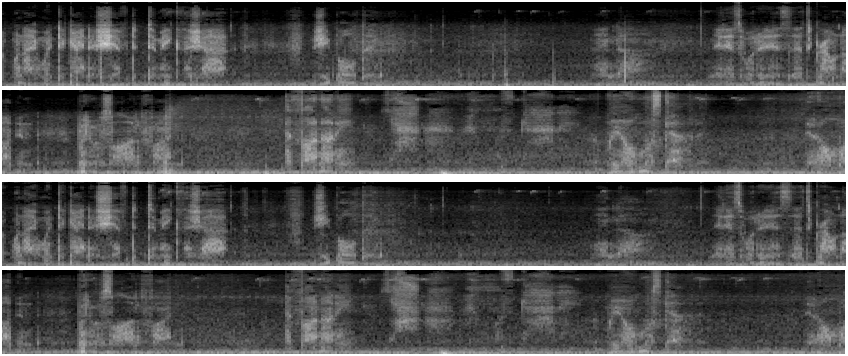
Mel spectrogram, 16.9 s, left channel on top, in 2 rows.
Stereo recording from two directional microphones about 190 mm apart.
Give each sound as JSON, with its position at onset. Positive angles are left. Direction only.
{"t": 0.1, "sound": "whispering", "side_deg": -15}
{"t": 3.1, "sound": "a sound", "side_deg": -5}
{"t": 5.9, "sound": "a sound", "side_deg": -5}
{"t": 7.1, "sound": "speech", "side_deg": -15}
{"t": 9.1, "sound": "whispering", "side_deg": -15}
{"t": 9.7, "sound": "speech", "side_deg": -10}
{"t": 11.2, "sound": "speech", "side_deg": 30}
{"t": 12.3, "sound": "music", "side_deg": -20}
{"t": 14.5, "sound": "speech", "side_deg": 20}
{"t": 16.4, "sound": "vehicle", "side_deg": 25}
